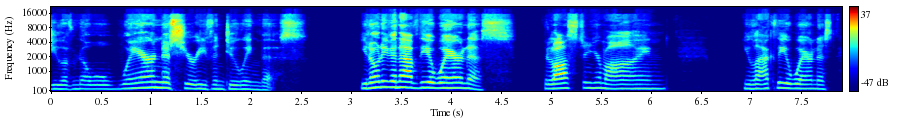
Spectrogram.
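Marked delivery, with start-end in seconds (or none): none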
